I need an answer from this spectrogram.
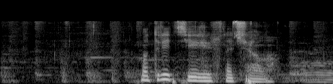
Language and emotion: Russian, neutral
